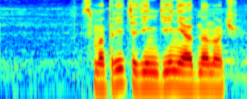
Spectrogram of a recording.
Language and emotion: Russian, neutral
